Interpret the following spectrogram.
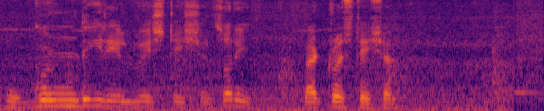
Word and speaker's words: Guindy: इस स्टेशन का नाम है गिंडी और मैंने उससे बोल दिया गुंडी। उसकी स्पेलिंग ऐसे है GUINDY, गुंडी। तो मैंने उससे गुंडी बोल दिया। वो कह रहा है नो नॉट अ गुंडी, गिंडी।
